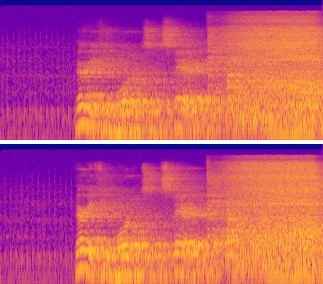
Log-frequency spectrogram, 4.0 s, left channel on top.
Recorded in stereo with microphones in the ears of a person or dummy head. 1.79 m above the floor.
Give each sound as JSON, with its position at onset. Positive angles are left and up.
{"t": 0.9, "sound": "a man speaking", "side_deg": -35, "distance_m": 0.9}
{"t": 2.6, "sound": "a hair dryer", "side_deg": -50, "distance_m": 2.5}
